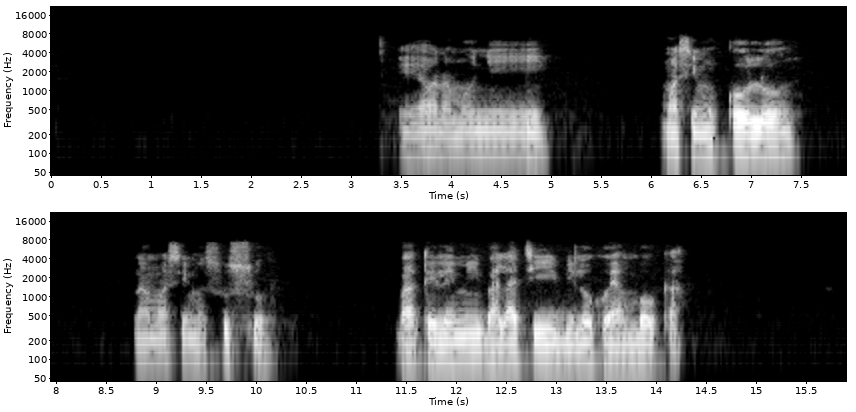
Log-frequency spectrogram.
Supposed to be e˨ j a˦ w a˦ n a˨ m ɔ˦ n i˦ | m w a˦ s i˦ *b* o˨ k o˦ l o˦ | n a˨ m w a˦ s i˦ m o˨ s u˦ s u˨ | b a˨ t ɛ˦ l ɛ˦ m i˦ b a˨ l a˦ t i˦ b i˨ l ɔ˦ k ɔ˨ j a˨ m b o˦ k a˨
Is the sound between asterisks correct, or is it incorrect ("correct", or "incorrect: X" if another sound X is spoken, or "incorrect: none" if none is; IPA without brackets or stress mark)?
incorrect: m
